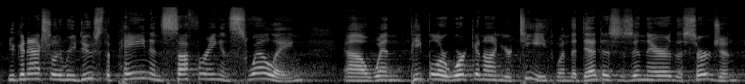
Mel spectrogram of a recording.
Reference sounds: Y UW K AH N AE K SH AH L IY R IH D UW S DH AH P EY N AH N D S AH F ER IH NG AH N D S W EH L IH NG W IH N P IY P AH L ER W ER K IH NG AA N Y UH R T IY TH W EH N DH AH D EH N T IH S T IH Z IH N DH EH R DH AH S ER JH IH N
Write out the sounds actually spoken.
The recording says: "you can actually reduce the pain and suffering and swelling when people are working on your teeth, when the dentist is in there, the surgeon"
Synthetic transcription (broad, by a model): Y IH K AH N AE K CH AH L IY R IH D UW S DH AH P EY N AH N S AH F ER IH NG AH N S W EH L IH NG W IH N P IY P L ER W ER K IH NG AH N Y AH R T IY TH W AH N DH AH D EH N T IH S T IH Z IH N DH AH R DH AH S ER JH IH N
